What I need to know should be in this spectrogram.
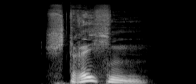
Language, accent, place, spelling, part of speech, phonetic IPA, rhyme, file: German, Germany, Berlin, strichen, verb, [ʃtʁɪçn̩], -ɪçn̩, De-strichen.ogg
- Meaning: inflection of streichen: 1. first/third-person plural preterite 2. first/third-person plural subjunctive II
